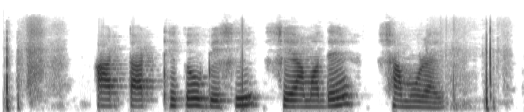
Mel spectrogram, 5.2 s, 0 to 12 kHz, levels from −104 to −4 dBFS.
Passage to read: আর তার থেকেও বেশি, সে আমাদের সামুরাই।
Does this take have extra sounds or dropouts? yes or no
no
